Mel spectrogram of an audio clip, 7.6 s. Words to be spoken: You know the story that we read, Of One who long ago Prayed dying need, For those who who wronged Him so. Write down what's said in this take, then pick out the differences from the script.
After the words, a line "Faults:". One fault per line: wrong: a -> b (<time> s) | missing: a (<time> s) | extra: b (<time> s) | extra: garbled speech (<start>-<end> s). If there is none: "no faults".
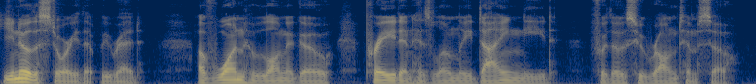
You know the story that we read, Of One who long ago Prayed in His lonely, dying need, For those who wronged Him so.
Faults:
extra: in His lonely (4.0 s)
missing: who (6.5 s)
